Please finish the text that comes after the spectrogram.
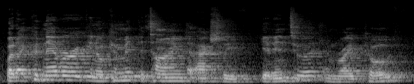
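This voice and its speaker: A man gives a meetup tech talk in English, his pitch a bit higher than most men's. He speaks haltingly, with many fillers and restarts, and slips in self-deprecating jokes. The sound is very echoey with a faint hiss of noise. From Austria. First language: German. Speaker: conference speaker. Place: large echoey hall with a crowd.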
